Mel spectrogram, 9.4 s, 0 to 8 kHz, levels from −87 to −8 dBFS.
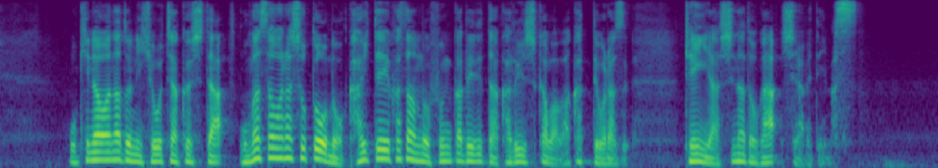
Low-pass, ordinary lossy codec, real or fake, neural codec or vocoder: none; none; fake; codec, 16 kHz, 2 kbps, FunCodec, trained on LibriTTS, 25 frames a second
